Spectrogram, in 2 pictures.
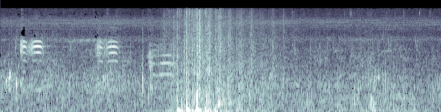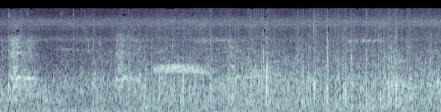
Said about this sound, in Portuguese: Nos aproximamos dos flamingos discretamente, Alguns deles voam rente às águas.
